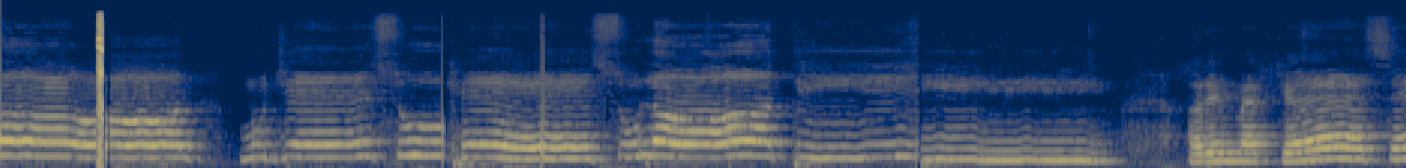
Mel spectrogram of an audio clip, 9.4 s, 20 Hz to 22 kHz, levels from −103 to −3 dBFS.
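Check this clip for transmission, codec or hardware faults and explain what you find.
One fault type appears three times: damaged data in a compressed stream, at 0.62 to 0.74 s, 2.92 to 2.99 s, and 6.08 to 6.15 s. Corrupted bytes make the decoder misread frames and hunt for sync. Each spot is a brief chirp, squawk, click or short hole.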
